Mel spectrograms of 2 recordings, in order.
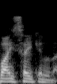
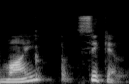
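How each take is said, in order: First: The second syllable sounds like 'sai'. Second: The second syllable sounds like 'si'. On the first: The speaker calls it wrong. "এটার উচ্চারণ তো বাইসাইকেল না" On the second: The speaker calls it right. "এটার উচ্চারণ হচ্ছে বাইসিকেল"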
